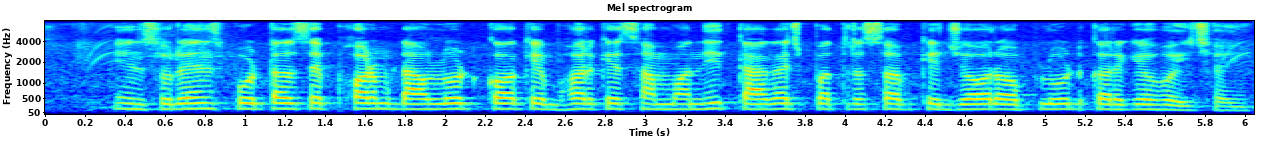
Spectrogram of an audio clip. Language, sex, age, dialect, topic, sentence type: Magahi, male, 25-30, Western, banking, statement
